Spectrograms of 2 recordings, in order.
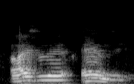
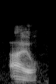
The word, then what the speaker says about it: aisle: is in the aisle eisley the only small thing i o it's pronounced i i i okay yeah aisle um good that sounded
